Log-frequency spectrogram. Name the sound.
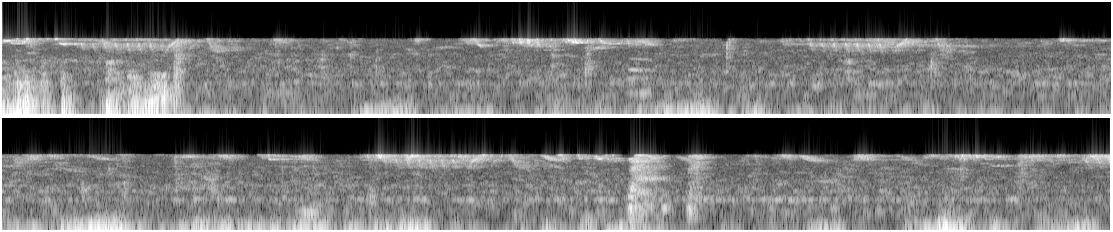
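birds chirping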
